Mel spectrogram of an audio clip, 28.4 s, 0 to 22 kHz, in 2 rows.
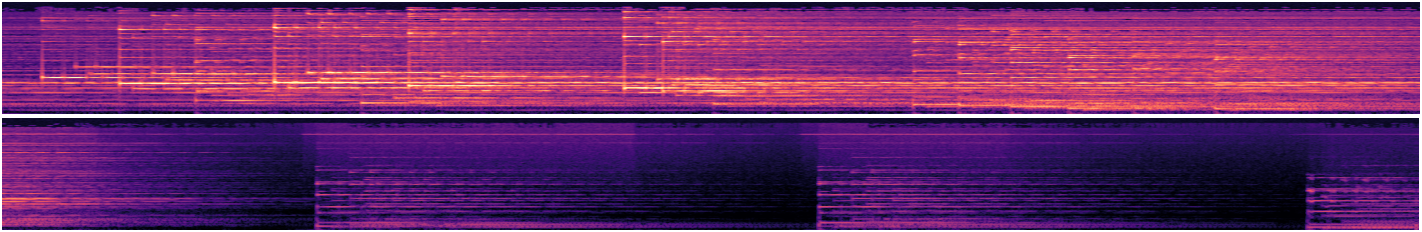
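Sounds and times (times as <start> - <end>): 
bell in Exeter: 0.4 - 15.9.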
